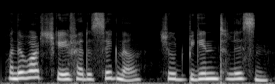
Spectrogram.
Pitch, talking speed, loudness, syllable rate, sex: 245 Hz, 260 wpm, -15 LUFS, 6.2 syllables/s, female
